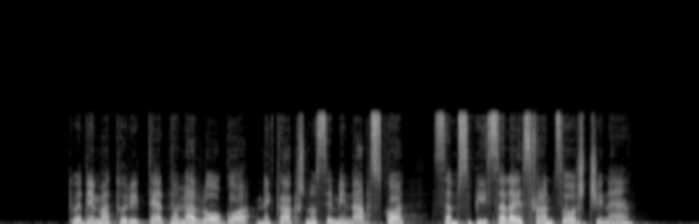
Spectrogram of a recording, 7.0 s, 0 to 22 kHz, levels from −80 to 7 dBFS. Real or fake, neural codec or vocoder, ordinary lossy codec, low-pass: fake; codec, 24 kHz, 1.5 kbps, HILCodec; none; 10.8 kHz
